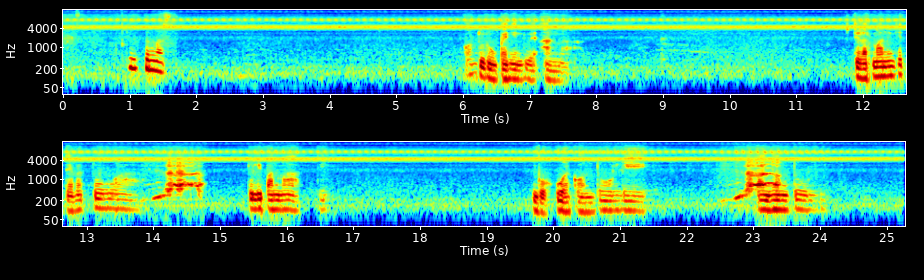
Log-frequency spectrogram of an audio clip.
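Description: A young man speaks quietly and close by.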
